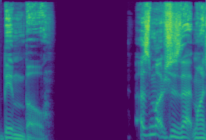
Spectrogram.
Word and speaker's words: Bimbo: off in America because we don't pronounce bimbo like the Mexican manufacturer does they pronounce it bimbo not bimbo as much as that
